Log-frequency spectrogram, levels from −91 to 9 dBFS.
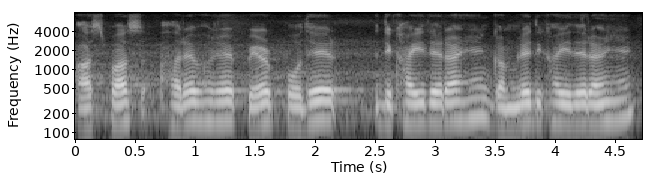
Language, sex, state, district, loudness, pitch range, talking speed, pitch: Hindi, male, Uttar Pradesh, Lalitpur, -16 LUFS, 140-155 Hz, 190 wpm, 150 Hz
